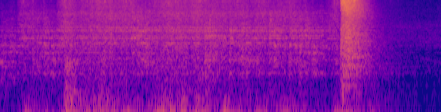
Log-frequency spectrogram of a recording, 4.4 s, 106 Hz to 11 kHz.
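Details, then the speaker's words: Roughly 600 hp big-block Chevy in a C10 squarebody, fire-up on an old starter: rough, lumpy firing with sharp pops and flames; spark plug wires for cylinders 3 and 7 were switched. "Keeps doing that. Going to look at it now. It's shooting fire."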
